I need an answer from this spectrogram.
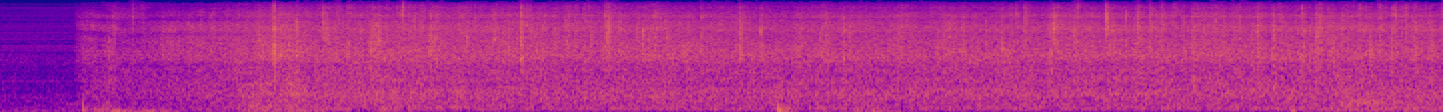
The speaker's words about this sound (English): That sounds like a stream or a brook. Fire. It sounds like running water almost. Yeah, I almost thought it was rain, but it wasn't raining that day. No, it wasn't raining. Not water, anyway. That was leaves.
